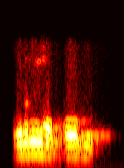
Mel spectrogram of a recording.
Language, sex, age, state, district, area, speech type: Marathi, male, 18-30, Maharashtra, Ratnagiri, rural, conversation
